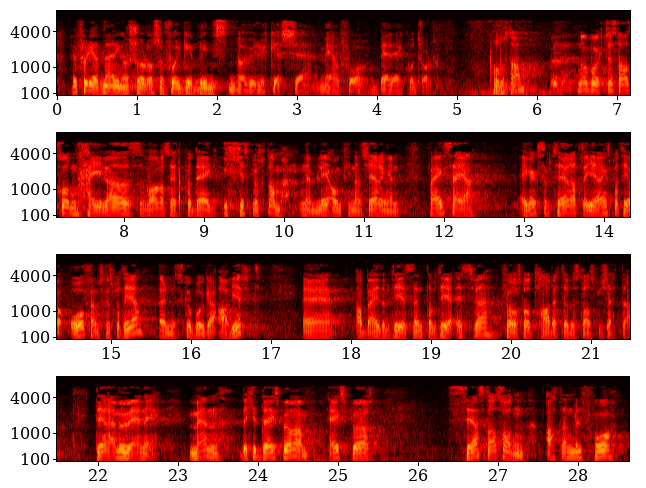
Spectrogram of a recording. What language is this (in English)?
Norwegian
